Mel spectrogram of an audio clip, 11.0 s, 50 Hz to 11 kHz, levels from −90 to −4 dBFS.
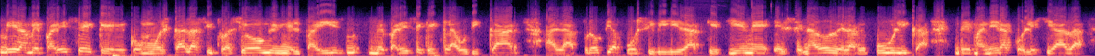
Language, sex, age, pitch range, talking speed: Spanish, male, 30-49, 120-135 Hz, 160 wpm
